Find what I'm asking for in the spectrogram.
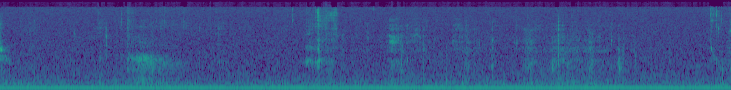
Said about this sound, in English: So you can actually hear a little bit of a crunch from this.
